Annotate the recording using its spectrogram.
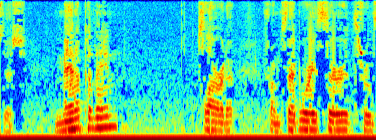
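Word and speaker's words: Manalapan: Going to mispronounce this, Manapalin, Florida, from February 3rd through February 7th, 2019.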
